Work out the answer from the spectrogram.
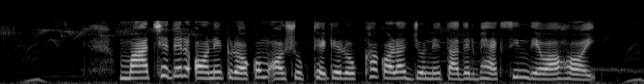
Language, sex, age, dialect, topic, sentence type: Bengali, female, 60-100, Northern/Varendri, agriculture, statement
